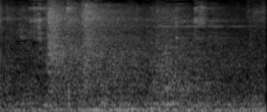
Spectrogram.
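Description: Faint rustling and handling noise as an electrical cable and its plug are moved over the pump and fitted to a valve connector. It swells shortly after the start and fades away, over a low steady background hum.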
